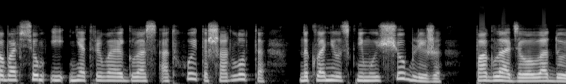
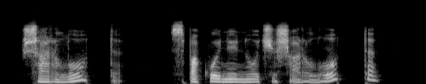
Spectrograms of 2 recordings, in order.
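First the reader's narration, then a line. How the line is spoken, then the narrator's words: Tender, heartfelt. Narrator (Russian): Он впервые назвал ее по имени с чувством, и прозвучало это так же нежно, как и его поцелуй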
